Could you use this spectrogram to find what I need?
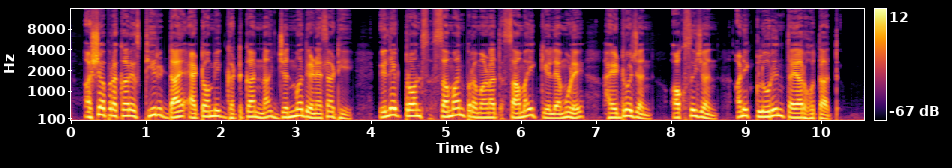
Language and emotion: Marathi, neutral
